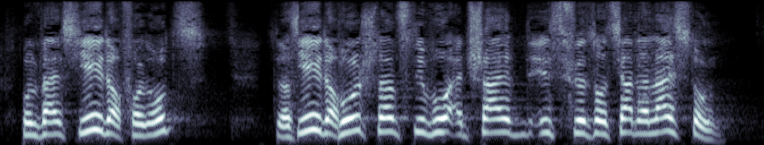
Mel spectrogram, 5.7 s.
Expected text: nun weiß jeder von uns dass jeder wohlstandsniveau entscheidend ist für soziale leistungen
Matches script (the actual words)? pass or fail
pass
